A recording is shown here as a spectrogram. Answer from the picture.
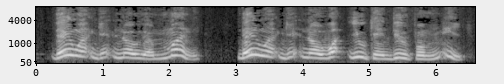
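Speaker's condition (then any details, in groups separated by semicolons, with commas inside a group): Cerebral palsy; from birth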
